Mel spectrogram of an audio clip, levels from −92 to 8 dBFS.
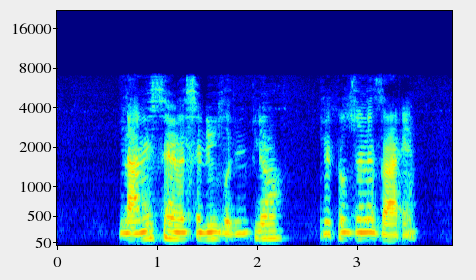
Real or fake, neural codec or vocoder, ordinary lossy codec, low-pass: fake; codec, 44.1 kHz, 1.7 kbps, Pupu-Codec; none; 7.2 kHz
